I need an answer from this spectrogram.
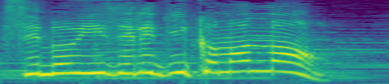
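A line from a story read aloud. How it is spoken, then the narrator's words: Small boy shouting. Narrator (French): cria un petit garçon dans la foule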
